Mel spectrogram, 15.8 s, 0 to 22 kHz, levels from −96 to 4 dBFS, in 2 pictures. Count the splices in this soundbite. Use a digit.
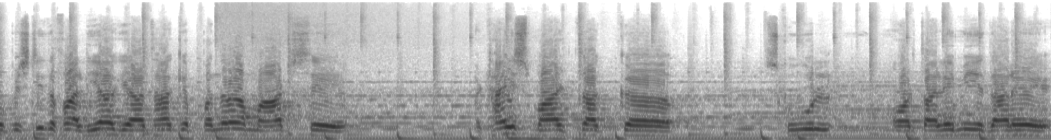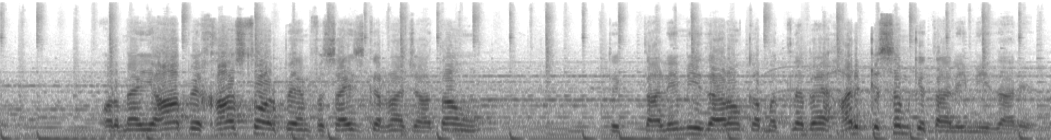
0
